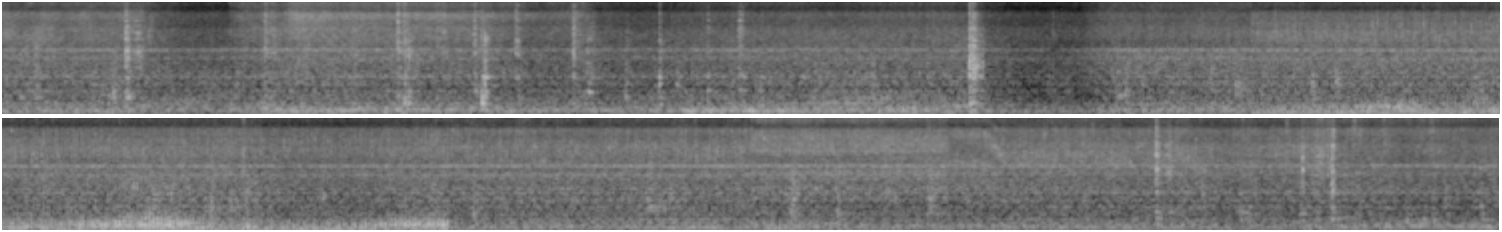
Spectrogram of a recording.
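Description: Chicken pieces sizzling in a metal wok, with a metal ladle scraping and clinking against the pan as they are stirred; one sharp clank about ten seconds in.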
